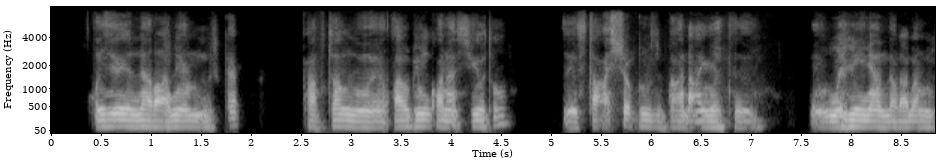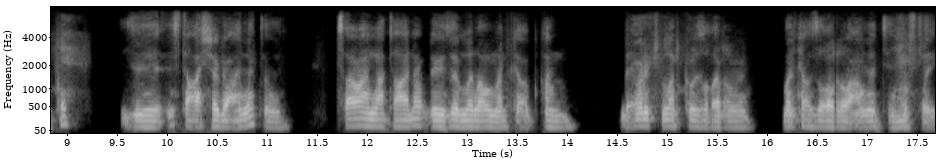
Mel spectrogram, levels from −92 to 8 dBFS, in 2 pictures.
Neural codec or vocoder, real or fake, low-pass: codec, 16 kHz, 1 kbps, FreqCodec, larger model; fake; 7.2 kHz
